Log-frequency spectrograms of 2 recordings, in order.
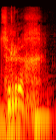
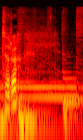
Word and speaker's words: terug: Usually people say terug. Most people say terug. You can say terug. You can omit the E from pronunciation. I think you still have to include the E, technically speaking. Even though, you know, it will be a lot easier to say terug.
